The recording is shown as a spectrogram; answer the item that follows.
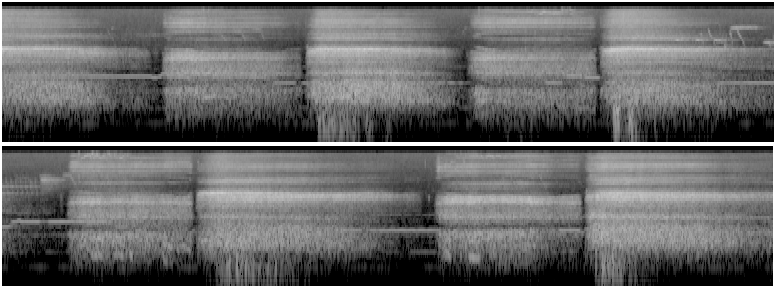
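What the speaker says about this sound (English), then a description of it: "Breathing deeper, just feel you directly breathing into your brain." Slow, deep yoga breathing during a forward fold, with long airy inhales and exhales repeating about every two to three seconds, close to the microphone, and no talking over it.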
